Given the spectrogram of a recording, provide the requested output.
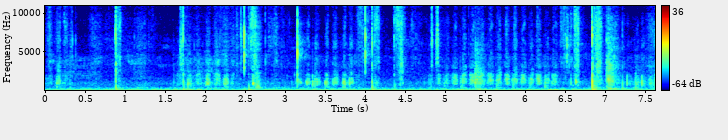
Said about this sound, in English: I'm going to grab a good eraser, because you do not want to leave any marks on your card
